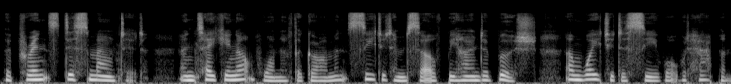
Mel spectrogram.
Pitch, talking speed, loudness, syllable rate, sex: 190 Hz, 180 wpm, -19 LUFS, 5.0 syllables/s, female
